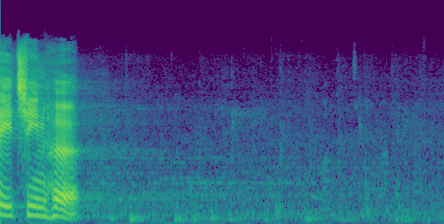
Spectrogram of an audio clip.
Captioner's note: none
